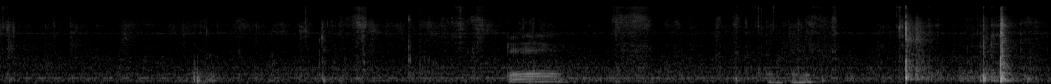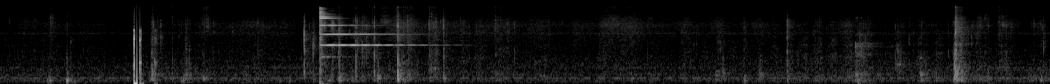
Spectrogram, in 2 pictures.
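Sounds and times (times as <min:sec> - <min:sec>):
bell-like ding: 0:13.7 - 0:15.2.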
